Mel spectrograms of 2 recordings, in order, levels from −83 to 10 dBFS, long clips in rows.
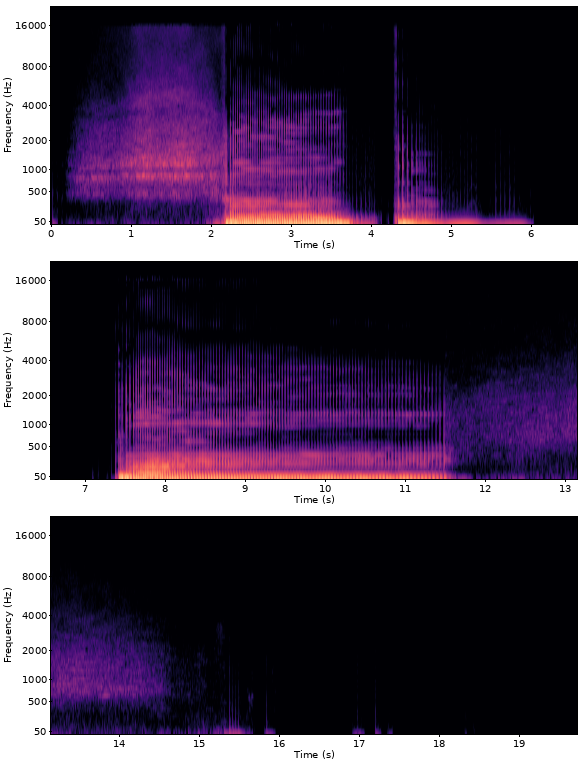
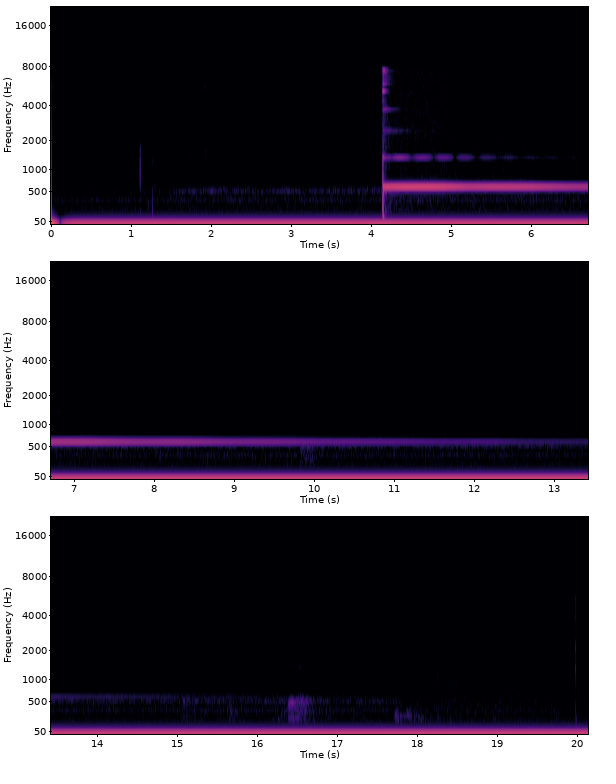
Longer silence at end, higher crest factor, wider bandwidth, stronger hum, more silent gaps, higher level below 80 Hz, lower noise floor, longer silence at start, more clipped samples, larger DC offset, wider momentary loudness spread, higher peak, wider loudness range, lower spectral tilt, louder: first, 1.25 s vs 0.15 s; second, 16 dB vs 26 dB; second, 6.4 kHz vs 8 kHz; neither; first, 6.05-7.07 s, 7.20-7.25 s, 15.96-16.89 s, 17.08-17.17 s, 17.29-17.33 s, 17.51-18.29 s vs none; first, -24 dBFS vs -80 dBFS; second, -66 dBFS vs -76 dBFS; about the same, 0 s vs 0 s; neither; second, under 0.1% vs 1%; about the same, 27 LU vs 26 LU; first, -2 dBFS vs -20 dBFS; first, 24 LU vs 21 LU; first, -7.5 dB/octave vs -4 dB/octave; first, -25 LUFS vs -42 LUFS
